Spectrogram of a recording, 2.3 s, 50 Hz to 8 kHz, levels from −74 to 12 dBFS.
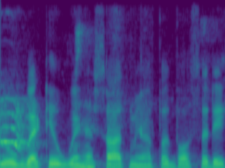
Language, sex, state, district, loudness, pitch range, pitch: Hindi, male, Madhya Pradesh, Umaria, -18 LUFS, 145-150 Hz, 150 Hz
